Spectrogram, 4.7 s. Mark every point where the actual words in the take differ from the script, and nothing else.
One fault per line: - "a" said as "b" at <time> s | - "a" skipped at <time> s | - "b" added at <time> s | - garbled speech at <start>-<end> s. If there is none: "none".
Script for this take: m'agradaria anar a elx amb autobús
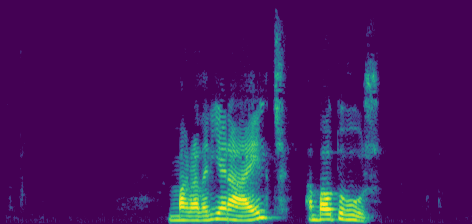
none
